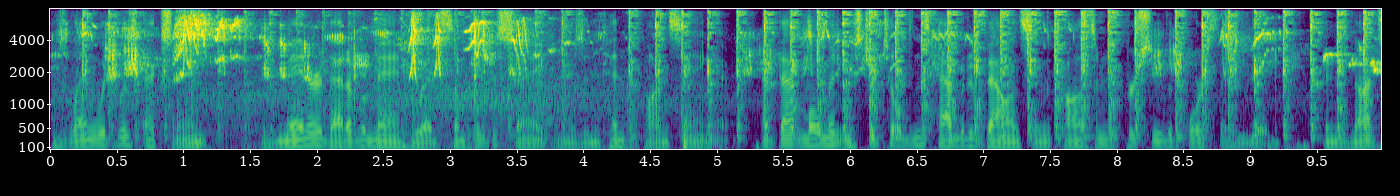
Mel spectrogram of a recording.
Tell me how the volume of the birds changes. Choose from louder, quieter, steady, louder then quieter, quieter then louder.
quieter then louder.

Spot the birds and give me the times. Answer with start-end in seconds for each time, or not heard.
0.0-9.9.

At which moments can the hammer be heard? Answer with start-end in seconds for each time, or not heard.
0.2-9.9.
